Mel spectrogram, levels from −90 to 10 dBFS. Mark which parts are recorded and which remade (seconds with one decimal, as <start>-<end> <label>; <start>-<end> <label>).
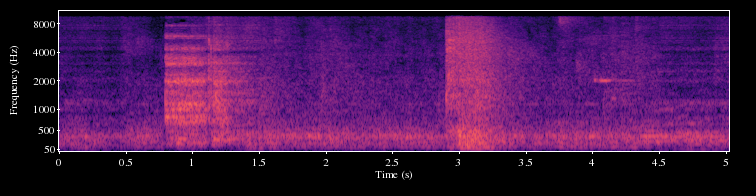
0.0-0.5 remade; 0.5-1.1 recorded; 1.1-1.5 remade; 1.5-4.5 recorded; 4.5-5.0 remade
